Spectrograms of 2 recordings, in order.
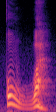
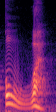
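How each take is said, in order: The two takes are said the same way.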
